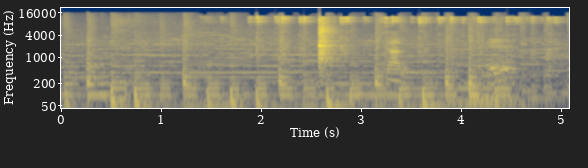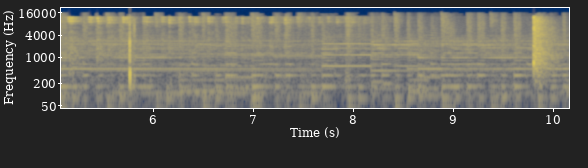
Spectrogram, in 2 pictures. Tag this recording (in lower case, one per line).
music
